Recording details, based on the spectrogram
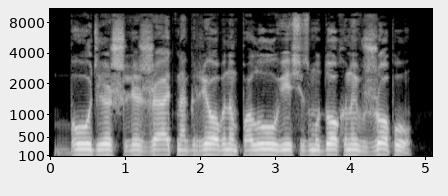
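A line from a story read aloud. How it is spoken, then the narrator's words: Loud declaration. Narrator (Russian): Громко объявил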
